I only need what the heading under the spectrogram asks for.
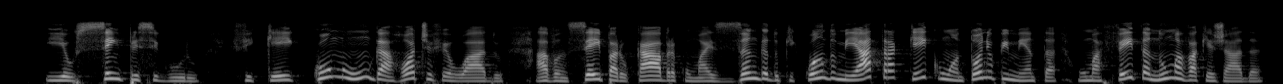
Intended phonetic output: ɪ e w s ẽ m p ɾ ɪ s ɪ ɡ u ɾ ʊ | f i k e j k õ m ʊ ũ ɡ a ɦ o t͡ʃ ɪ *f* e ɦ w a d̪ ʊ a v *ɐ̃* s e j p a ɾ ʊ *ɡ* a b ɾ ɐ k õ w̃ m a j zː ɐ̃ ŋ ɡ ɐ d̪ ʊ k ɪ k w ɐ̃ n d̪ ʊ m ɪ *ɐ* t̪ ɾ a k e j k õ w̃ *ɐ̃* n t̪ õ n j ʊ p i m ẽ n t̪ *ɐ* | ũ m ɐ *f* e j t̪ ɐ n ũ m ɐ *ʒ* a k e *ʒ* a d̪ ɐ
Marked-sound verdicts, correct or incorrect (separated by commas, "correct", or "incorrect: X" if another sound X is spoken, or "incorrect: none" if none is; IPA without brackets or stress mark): correct, correct, incorrect: k, incorrect: a, correct, correct, correct, incorrect: v, correct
